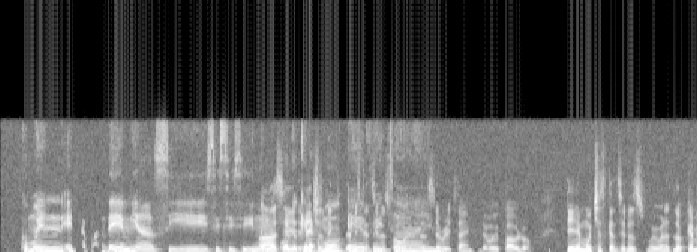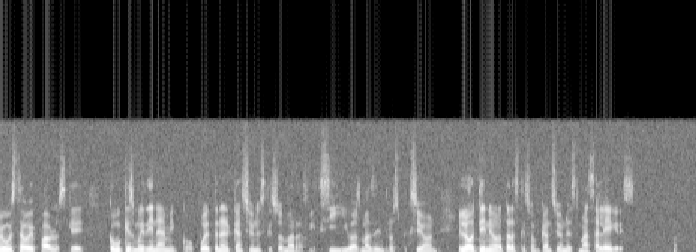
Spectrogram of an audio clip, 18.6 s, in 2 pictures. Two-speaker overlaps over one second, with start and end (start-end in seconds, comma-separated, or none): 3.5-5.9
